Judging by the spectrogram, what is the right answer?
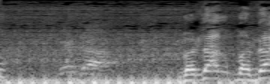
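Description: A Honda Vario scooter fitted with a copy CMS aftermarket exhaust, its engine droning steadily under a man's speech before a couple of sharp revs near the end.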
